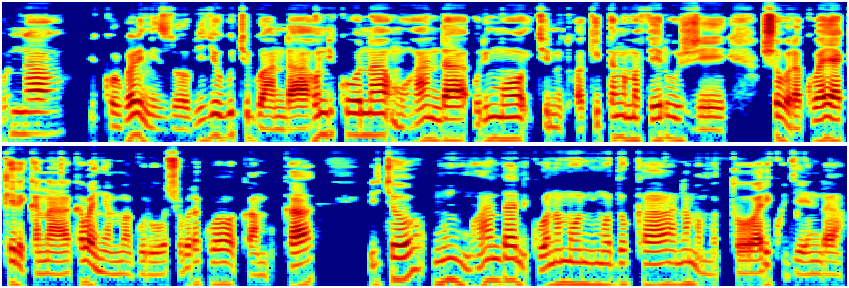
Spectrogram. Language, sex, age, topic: Kinyarwanda, male, 25-35, government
